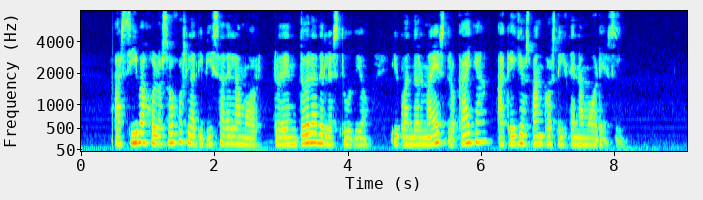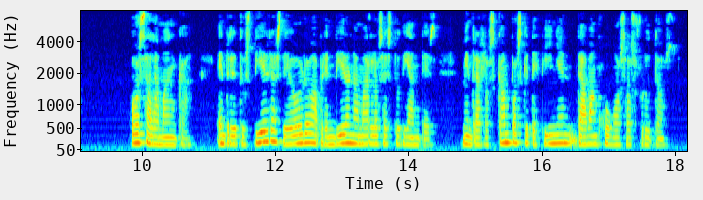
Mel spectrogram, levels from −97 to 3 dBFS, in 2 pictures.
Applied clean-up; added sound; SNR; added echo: none; none; none; none.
